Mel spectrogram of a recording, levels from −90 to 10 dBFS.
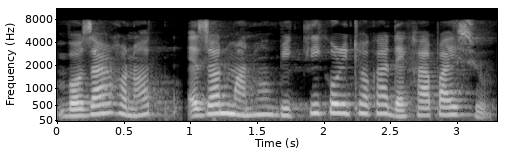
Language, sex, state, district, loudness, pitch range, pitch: Assamese, female, Assam, Kamrup Metropolitan, -16 LUFS, 195-255 Hz, 225 Hz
